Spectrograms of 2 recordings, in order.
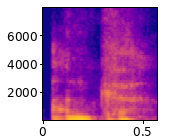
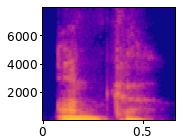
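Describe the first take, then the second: Both takes have the same delivery.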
